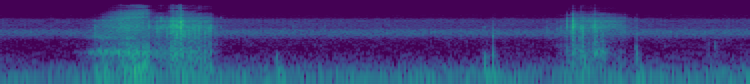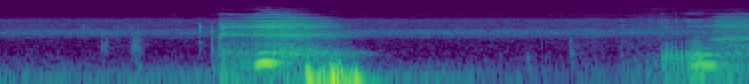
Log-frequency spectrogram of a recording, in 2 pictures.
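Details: Several congested, wet-sounding sneezes with sniffing between them on waking before morning medication, in a person with a month of daily morning congestion from seasonal allergies; allergic rhinitis sneezing.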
